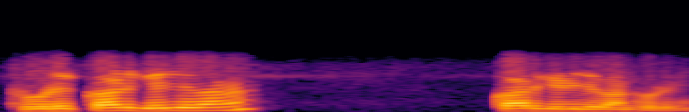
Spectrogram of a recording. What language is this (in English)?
Dogri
